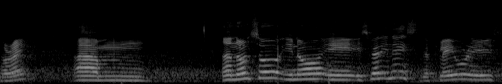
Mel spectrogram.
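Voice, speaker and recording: A man talks at a moderate pace in a high pitch with ordinary pitch variation, over noticeable background noise and audible room echo. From Chile. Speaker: chef instructor. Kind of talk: cooking demonstration. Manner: halting, many fillers and repetitions.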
